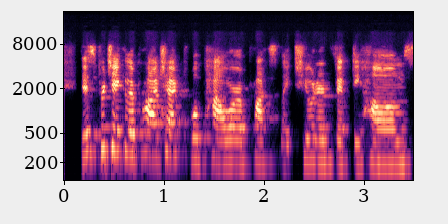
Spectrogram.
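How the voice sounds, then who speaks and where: This woman has an unremarkable speaking voice at a medium pitch with ordinary pitch variation. The sound is dry and close, with no echo. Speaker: solar developer pitching services. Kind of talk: sales pitch. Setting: video call.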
